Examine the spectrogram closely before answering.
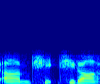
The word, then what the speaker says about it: Qigong: Yeah, it's actually Qigong.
